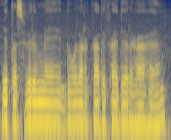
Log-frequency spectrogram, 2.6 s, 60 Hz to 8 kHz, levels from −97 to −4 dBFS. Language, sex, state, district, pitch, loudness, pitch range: Hindi, male, Arunachal Pradesh, Papum Pare, 110 Hz, -17 LUFS, 105-115 Hz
